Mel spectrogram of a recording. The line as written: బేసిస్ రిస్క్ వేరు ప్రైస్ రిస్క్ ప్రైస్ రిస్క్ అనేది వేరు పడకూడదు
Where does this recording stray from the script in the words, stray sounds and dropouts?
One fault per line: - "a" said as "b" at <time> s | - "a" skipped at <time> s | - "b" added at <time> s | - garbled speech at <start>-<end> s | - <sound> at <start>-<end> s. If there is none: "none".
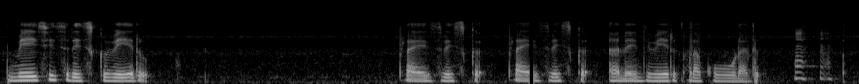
- dropout at 5.3-5.3 s
- laugh at 7.9-8.4 s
